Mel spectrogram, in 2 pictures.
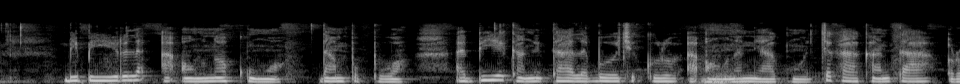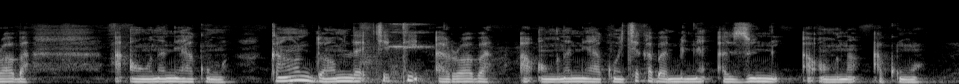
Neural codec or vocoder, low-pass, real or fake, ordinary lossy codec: none; 7.2 kHz; real; MP3, 64 kbps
